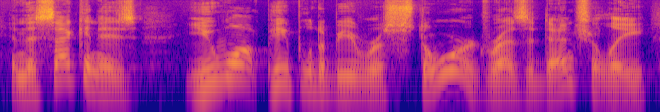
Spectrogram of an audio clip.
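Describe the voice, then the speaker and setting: A man's voice: medium pitch, sing-song, quick pace, a little mellow, dry recording, clean studio sound. A man speaking as a political analyst on a panel, confident and explanatory. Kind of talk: studio panel discussion.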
